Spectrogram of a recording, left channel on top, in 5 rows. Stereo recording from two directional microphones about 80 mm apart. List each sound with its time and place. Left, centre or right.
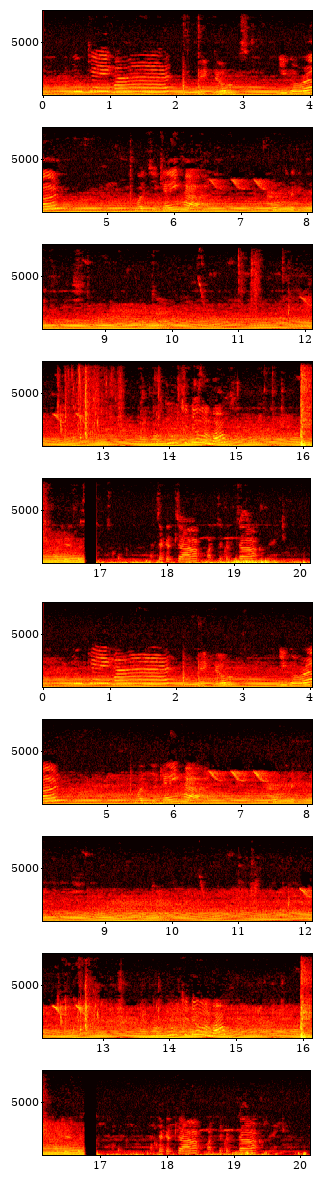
0.0 s music: centre
0.5 s music: left
3.9 s a sound: left
5.5 s a sound: left
6.1 s music: left
7.3 s music: centre
12.0 s music: centre
12.3 s music: left
13.8 s music: centre
14.3 s music: left
14.8 s a sound: centre
15.9 s music: left
16.2 s music: centre
19.0 s a sound: left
